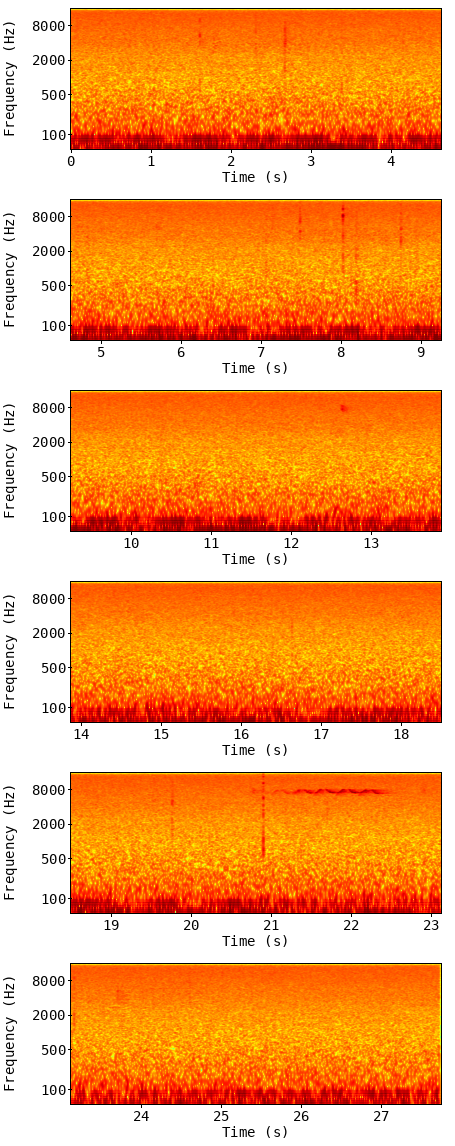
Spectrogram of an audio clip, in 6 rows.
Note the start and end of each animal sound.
[20.70, 22.59] Black-and-white Warbler (Mniotilta varia)

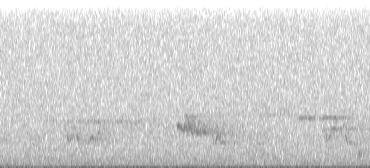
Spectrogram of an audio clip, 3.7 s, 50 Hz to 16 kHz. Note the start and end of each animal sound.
[0.00, 3.70] Blue-headed Vireo (Vireo solitarius)
[0.00, 3.70] Red-eyed Vireo (Vireo olivaceus)
[2.85, 3.55] Black-throated Green Warbler (Setophaga virens)

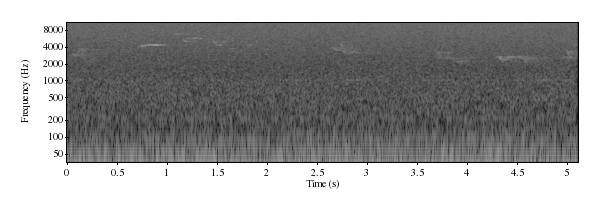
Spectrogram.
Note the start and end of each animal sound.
[0.00, 5.11] Blue-headed Vireo (Vireo solitarius)
[0.66, 1.74] Hermit Thrush (Catharus guttatus)
[3.62, 5.11] American Robin (Turdus migratorius)

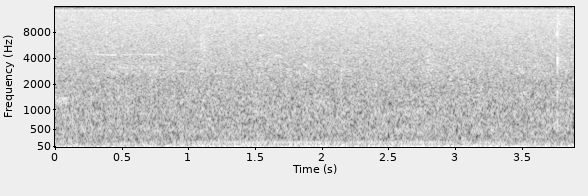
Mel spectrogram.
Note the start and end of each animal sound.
[0.00, 3.72] Red-eyed Vireo (Vireo olivaceus)

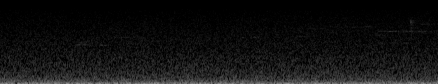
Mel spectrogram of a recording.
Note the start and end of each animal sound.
[0.55, 1.51] Swainson's Thrush (Catharus ustulatus)
[3.24, 4.39] Black-throated Green Warbler (Setophaga virens)

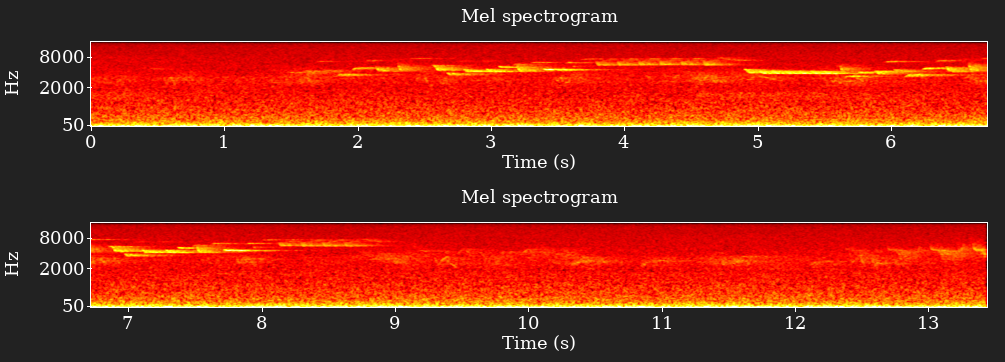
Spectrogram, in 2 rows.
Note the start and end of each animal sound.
[0.00, 13.44] Red-eyed Vireo (Vireo olivaceus)
[1.23, 9.07] Winter Wren (Troglodytes hiemalis)
[12.37, 13.44] Ovenbird (Seiurus aurocapilla)

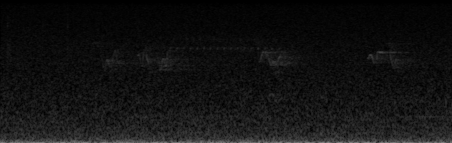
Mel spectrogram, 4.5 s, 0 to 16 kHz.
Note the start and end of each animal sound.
[0.00, 4.53] Red-eyed Vireo (Vireo olivaceus)
[1.43, 3.01] Dark-eyed Junco (Junco hyemalis)

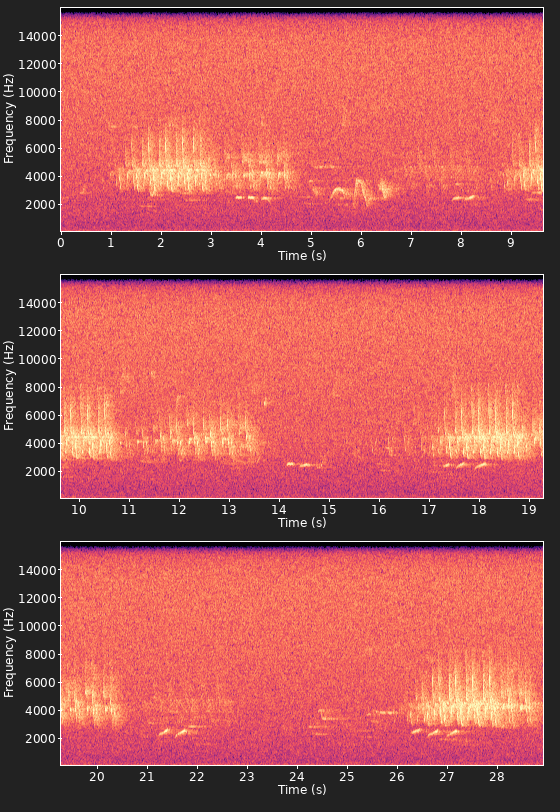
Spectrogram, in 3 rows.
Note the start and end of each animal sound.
[1.03, 4.80] Ovenbird (Seiurus aurocapilla)
[4.86, 5.62] Black-throated Green Warbler (Setophaga virens)
[4.93, 6.85] Scarlet Tanager (Piranga olivacea)
[6.64, 8.51] Ovenbird (Seiurus aurocapilla)
[7.58, 8.62] Tufted Titmouse (Baeolophus bicolor)
[8.83, 13.69] Ovenbird (Seiurus aurocapilla)
[14.05, 15.26] Tufted Titmouse (Baeolophus bicolor)
[15.83, 16.47] Wood Thrush (Hylocichla mustelina)
[16.76, 20.70] Ovenbird (Seiurus aurocapilla)
[17.08, 18.10] Tufted Titmouse (Baeolophus bicolor)
[21.00, 22.04] Tufted Titmouse (Baeolophus bicolor)
[21.73, 22.41] Wood Thrush (Hylocichla mustelina)
[24.20, 26.16] Wood Thrush (Hylocichla mustelina)
[25.89, 28.93] Ovenbird (Seiurus aurocapilla)
[26.19, 27.28] Tufted Titmouse (Baeolophus bicolor)

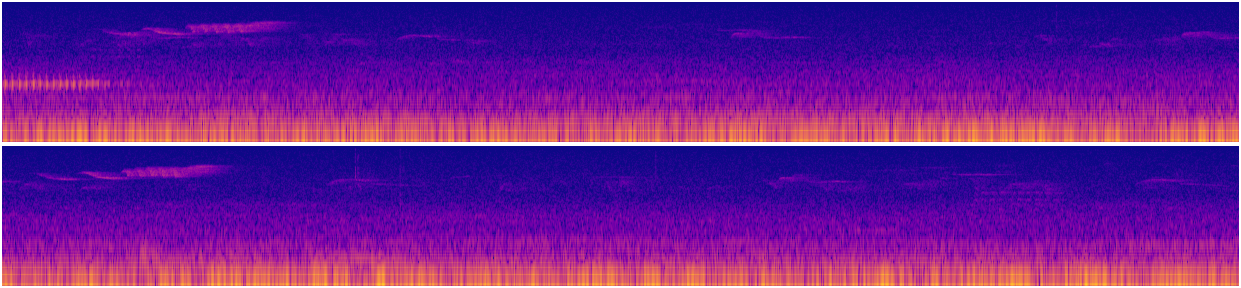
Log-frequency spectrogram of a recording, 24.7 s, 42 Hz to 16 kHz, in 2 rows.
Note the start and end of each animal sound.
[0.00, 1.13] Pileated Woodpecker (Dryocopus pileatus)
[0.00, 21.69] Red-eyed Vireo (Vireo olivaceus)
[0.09, 3.76] Scarlet Tanager (Piranga olivacea)
[0.67, 3.22] Black-throated Blue Warbler (Setophaga caerulescens)
[3.79, 4.79] Eastern Wood-Pewee (Contopus virens)
[6.99, 8.24] Eastern Wood-Pewee (Contopus virens)
[10.29, 13.65] Scarlet Tanager (Piranga olivacea)
[11.54, 12.78] Eastern Wood-Pewee (Contopus virens)
[12.51, 14.91] Black-throated Blue Warbler (Setophaga caerulescens)
[15.31, 16.46] Eastern Wood-Pewee (Contopus virens)
[19.86, 21.16] Eastern Wood-Pewee (Contopus virens)
[20.84, 22.43] Black-throated Green Warbler (Setophaga virens)
[21.93, 23.31] White-breasted Nuthatch (Sitta carolinensis)
[23.50, 24.75] Eastern Wood-Pewee (Contopus virens)

